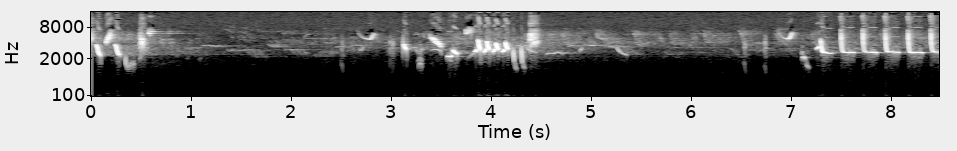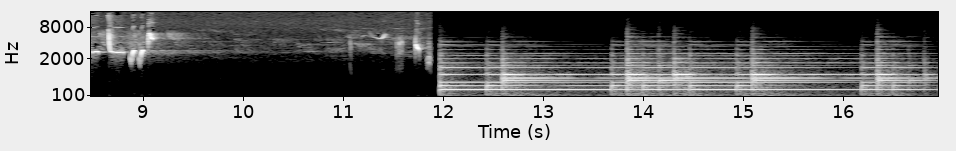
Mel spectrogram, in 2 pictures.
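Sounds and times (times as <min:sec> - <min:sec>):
whistled bird notes: 0:00.0 - 0:05.5, 0:06.1 - 0:09.4
small birds chirping: 0:00.0 - 0:12.0
piano chord: 0:12.0 - 0:16.9.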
